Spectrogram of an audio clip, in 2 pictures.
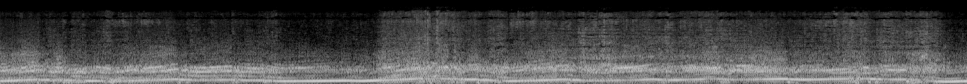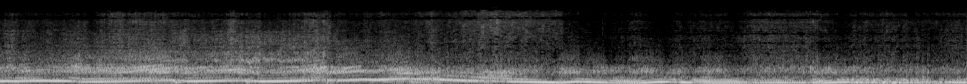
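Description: Dodge Viper's V10 engine revving up and down over and over as the car spins donuts, with tyres squealing and water spraying off the wheels. The revs fall back to a steadier, lower note near the end.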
